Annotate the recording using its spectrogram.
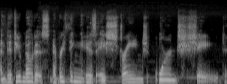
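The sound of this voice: Faint music plays in the background as a man talks with a fairly bright tone and ordinary pitch variation.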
